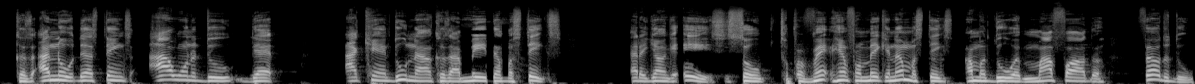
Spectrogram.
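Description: At a moderate pace, a man with a fairly high pitch speaks in a normal speaking voice with ordinary pitch variation and very even loudness, in a very clean recording with a silent background. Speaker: guest, father and youth athlete trainer. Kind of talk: casual conversation.

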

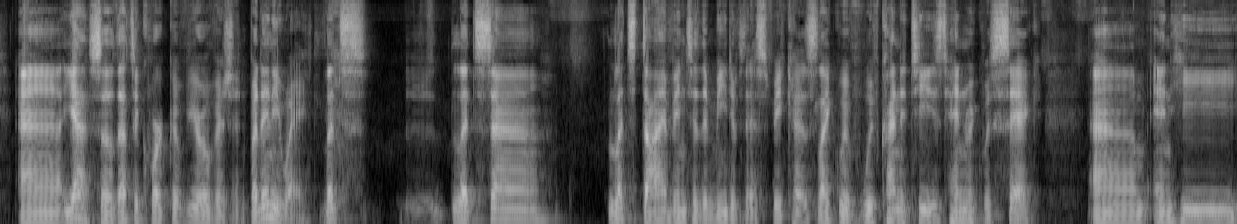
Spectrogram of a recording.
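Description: On a very clean recording with a silent background, a man speaks in a plain, everyday voice at a medium pitch and a fairly slow pace. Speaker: podcast co-host. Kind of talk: casual chat.

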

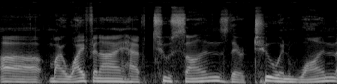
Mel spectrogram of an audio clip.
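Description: A man speaks with a New York accent. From Brooklyn, New York. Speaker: transportation expert. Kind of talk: interview.

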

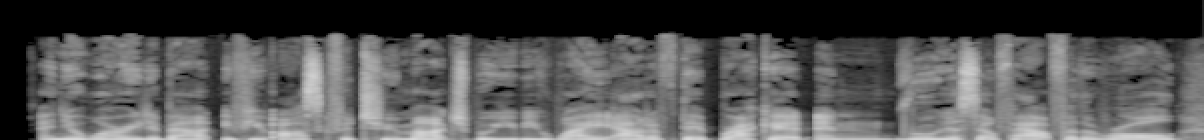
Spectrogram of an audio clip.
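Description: A woman with an Australian accent, medium in pitch, at a fairly quick pace with hardly any pauses and fairly even intonation. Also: very clean recording, silent background. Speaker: HR and recruitment professional, podcast co-host. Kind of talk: casual advice chat.

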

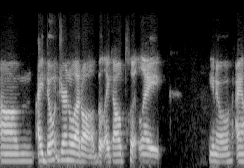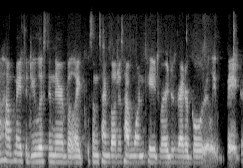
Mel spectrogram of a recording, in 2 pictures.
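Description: Speaking at a moderate pace with an American accent, the woman has a very deep, low pitch and fairly even intonation. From Miami, Florida. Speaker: PR agency owner. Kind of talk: casual chat.

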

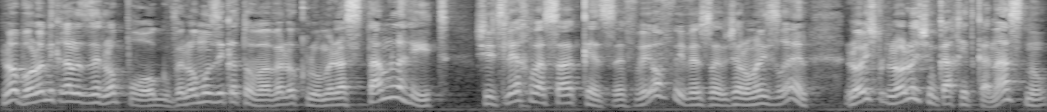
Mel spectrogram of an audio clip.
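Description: A man with a fairly high voice talks at a fairly quick pace, his pitch swinging very widely while his loudness stays very even. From Israel. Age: 50s. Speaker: podcast host. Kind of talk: casual chat; reading aloud.

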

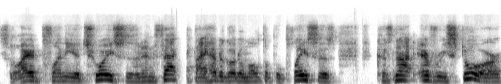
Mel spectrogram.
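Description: A man with an unremarkable speaking voice, fairly high pitch and ordinary pitch variation. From Israel, raised in New York. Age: 60s. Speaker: comic shop founder. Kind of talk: interview conversation.

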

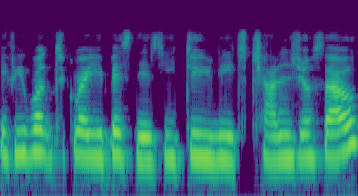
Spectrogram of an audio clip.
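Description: Someone speaks very fast with a British accent. The background is quiet. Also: woman. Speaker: podcast host. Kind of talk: casual interview chat.

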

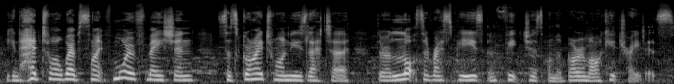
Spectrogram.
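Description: Over noticeable background noise, a woman speaks very fast at medium pitch with ordinary pitch variation. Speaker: podcast host. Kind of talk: casual interview chat; scripted intro and outro.

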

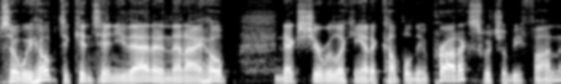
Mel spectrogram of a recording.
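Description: A man with an American accent talks at a fairly quick pace in an unremarkable speaking voice, with ordinary pitch variation and a dry, close sound with no echo. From Colorado, US. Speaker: brewery founder. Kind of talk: interview.

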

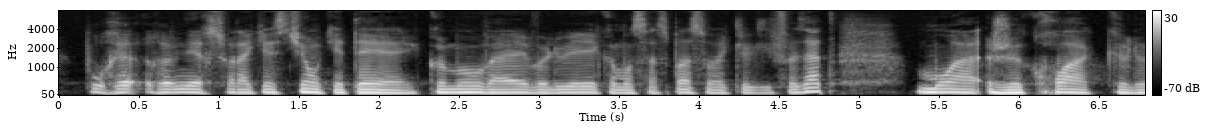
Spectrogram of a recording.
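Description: Dry and close with no echo against a quiet background, a man speaks at a moderate pace with a fairly low pitch, a dark, mellow tone and fairly even intonation. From French-speaking Switzerland. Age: 40s. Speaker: farmer and agronomist. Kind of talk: casual discussion.

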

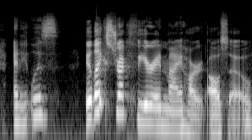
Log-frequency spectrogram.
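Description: An animated woman with a Midwestern American accent, on a very clean recording with a silent background. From US Midwest (Ohio). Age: 30s. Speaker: comedian and graphic designer. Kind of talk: casual chat.

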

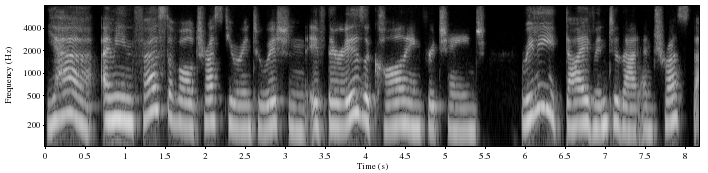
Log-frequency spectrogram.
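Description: A woman's somewhat breathy voice, medium in pitch with ordinary pitch variation, at a very slow pace over a quiet background. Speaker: psychotherapist. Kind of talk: casual interview.

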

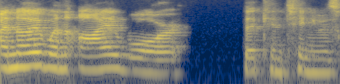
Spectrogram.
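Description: Against a quiet background, a woman speaks with an Australian accent at a fairly slow pace. Her tone is bright and sharp, her intonation fairly even. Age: 50s. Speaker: YouTube interviewer. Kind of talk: interview.

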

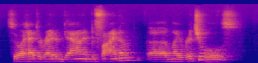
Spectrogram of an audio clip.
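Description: He has a plain, everyday voice at a fairly high pitch. His pace is moderate, with ordinary pitch variation. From North Carolina (Cary/Raleigh area), born in New York. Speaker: commercial real estate tech worker. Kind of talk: casual interview chat.

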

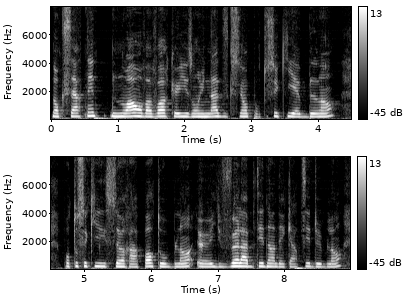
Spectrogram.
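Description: At a fairly slow pace, a woman speaks in a fairly high, monotone voice with flat intonation. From Haiti. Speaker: community radio host. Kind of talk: radio discussion. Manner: halting.

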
